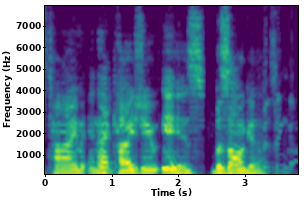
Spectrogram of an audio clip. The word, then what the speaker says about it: Bazanga: And that kaiju is Bazonga. Yes, that's actually how it's said. Yeah, this is the Ultra Man Bazonga Kaiju.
